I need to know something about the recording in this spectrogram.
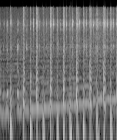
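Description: Beatboxing: fast vocal percussion at about nine hits a second, joined about half a second in by a held vocal note that rises slightly in pitch.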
